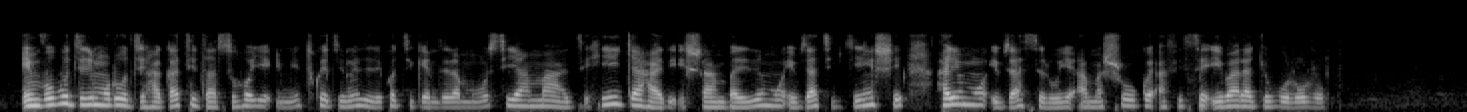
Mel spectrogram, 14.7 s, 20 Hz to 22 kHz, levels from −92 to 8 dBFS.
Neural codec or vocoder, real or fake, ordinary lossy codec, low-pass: none; real; Opus, 16 kbps; 7.2 kHz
